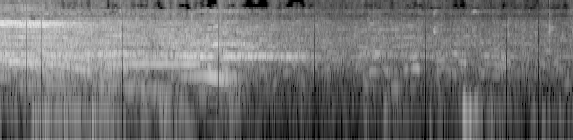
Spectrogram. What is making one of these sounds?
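A crowd cheers loudly in a large echoing gym and then quiets down.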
